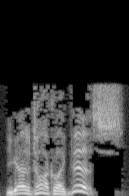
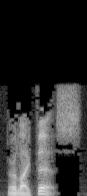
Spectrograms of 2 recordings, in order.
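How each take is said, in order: First: Higher, put-on careful voice; demonstrated speaking voice. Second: Dropped, low put-on voice; lower demonstrated voice. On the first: Coaching Howard how to talk, put-on higher voice. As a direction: pitch it up a little, put-on. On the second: Offering Howard another way to talk, lower. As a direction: drop the pitch well down. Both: Shown as a demonstration.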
